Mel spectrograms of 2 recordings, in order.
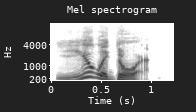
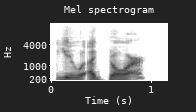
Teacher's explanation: we'd put a W glide in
